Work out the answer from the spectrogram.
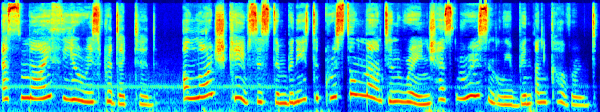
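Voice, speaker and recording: A woman's voice: sits high, sing-song, a little slow, few pauses, darkish tone, rough recording. A woman voicing a learned, self-assured cartoon pony professor, formal and lecturing, in a comic dub.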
